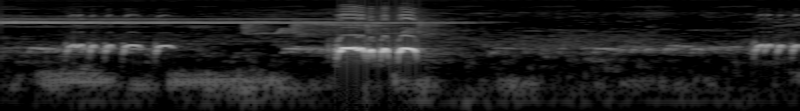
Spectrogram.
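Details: Local zebra dove in loud, steady song, giving repeated phrases of quick hollow coos, one strong burst mid-clip and softer ones around it, with low rustling sounds and a constant thin high tone in the background.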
